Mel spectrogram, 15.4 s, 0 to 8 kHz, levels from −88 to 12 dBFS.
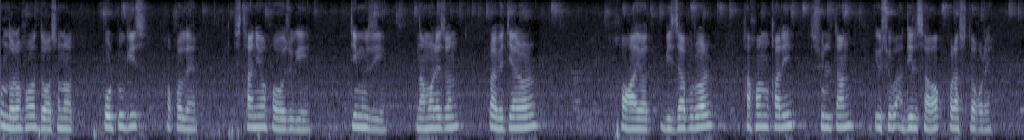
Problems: constant background noise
